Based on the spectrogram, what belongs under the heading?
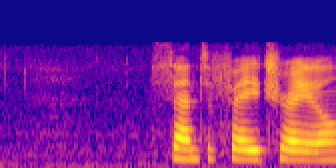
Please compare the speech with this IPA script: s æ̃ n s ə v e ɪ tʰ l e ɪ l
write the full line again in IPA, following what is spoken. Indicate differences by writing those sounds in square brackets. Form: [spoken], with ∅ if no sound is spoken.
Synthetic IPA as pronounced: s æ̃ n [t] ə [f] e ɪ tʰ [ɹ] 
